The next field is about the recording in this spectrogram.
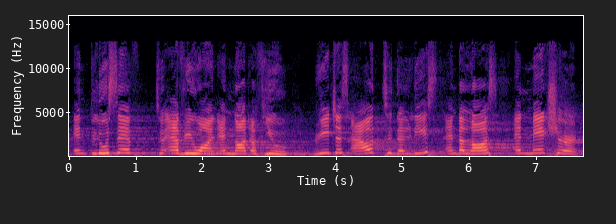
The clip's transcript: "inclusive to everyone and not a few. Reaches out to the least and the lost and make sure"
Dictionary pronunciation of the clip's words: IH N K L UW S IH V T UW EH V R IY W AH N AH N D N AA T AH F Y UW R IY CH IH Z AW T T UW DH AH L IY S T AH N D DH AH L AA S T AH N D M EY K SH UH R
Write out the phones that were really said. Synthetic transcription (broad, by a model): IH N K L UW S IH V T UW EH V R IY W AH N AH N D N AA T AH F Y UW R IY CH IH S AW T T UW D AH L IY S T AH N D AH L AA S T AH N D M EY K SH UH R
